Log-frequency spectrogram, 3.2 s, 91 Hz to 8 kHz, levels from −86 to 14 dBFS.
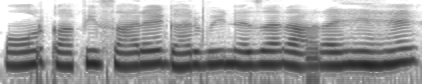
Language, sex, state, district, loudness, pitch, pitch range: Hindi, male, Madhya Pradesh, Bhopal, -11 LUFS, 260 Hz, 250-270 Hz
